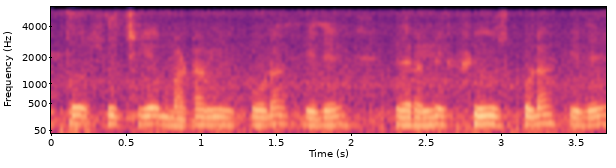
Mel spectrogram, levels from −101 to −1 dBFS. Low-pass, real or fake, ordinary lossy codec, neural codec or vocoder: 5.4 kHz; real; none; none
